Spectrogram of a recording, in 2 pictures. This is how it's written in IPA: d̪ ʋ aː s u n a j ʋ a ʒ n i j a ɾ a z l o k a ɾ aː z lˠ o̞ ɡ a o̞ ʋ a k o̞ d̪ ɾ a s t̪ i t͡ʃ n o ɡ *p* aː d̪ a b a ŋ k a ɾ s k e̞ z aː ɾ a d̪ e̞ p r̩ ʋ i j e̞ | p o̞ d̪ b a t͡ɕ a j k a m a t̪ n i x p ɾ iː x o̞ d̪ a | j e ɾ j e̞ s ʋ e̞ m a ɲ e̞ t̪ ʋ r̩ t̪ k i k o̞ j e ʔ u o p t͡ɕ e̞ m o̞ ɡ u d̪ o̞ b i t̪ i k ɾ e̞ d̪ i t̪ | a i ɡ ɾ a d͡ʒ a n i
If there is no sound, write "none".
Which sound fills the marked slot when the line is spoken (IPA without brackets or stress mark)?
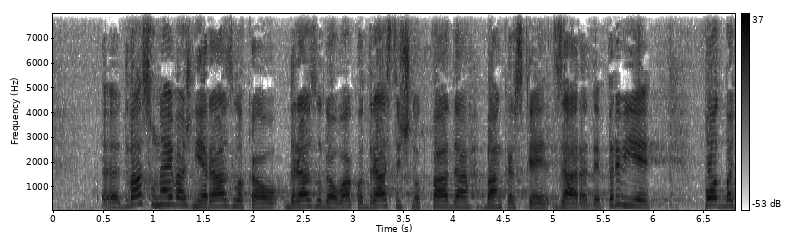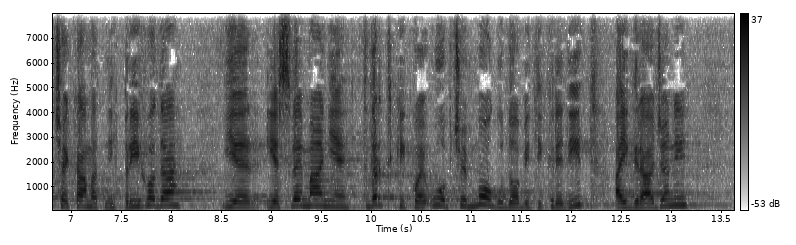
p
